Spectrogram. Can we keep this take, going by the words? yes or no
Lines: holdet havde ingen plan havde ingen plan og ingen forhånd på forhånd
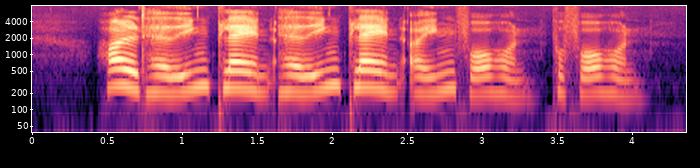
yes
